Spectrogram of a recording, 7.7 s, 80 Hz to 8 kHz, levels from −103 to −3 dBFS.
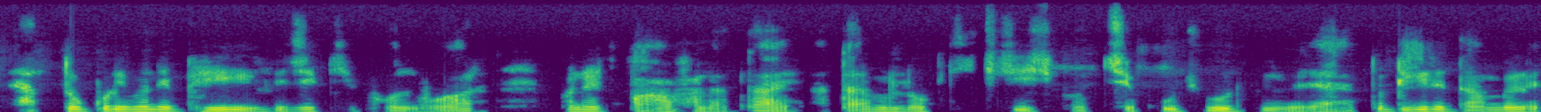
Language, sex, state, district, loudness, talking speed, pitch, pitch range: Bengali, male, West Bengal, Kolkata, -20 LUFS, 180 wpm, 145 Hz, 140-155 Hz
